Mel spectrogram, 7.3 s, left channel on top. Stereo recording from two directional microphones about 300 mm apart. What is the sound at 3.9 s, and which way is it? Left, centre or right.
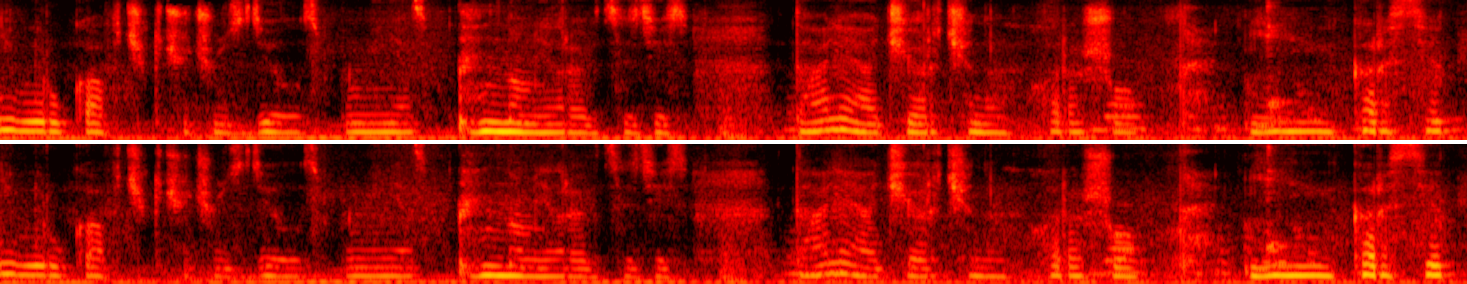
Speech, centre.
